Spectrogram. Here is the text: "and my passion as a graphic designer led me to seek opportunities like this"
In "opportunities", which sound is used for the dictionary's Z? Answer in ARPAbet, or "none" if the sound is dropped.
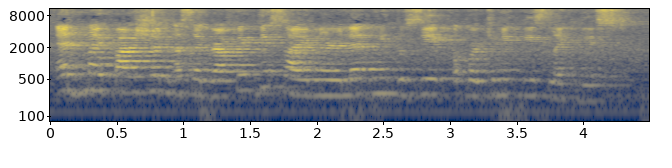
S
